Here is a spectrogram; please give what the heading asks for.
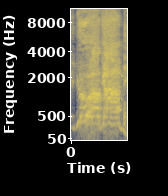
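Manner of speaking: very loud, high, cheesy hero shout; hammed-up heroic shout. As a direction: bellow it like a proud action hero. Hero answers the parent.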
